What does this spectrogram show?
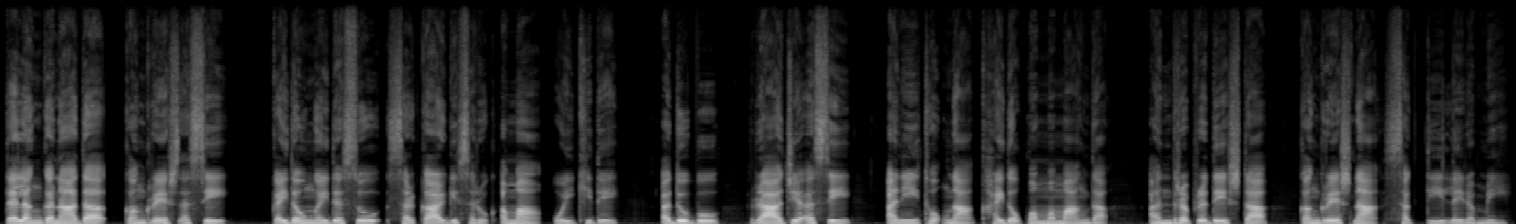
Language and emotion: Manipuri, neutral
